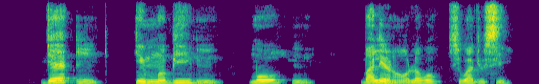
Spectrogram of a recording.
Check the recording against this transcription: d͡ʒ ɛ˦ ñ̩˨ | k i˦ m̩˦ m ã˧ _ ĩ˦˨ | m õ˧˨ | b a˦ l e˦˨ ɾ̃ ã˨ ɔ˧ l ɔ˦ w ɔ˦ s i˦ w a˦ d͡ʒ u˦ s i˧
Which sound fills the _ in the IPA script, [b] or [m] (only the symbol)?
b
